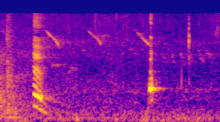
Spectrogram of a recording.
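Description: Chickens being held in the hands, giving a short falling squawk near the start, then a few faint high chirps and a sharp click about one and a half seconds in.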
